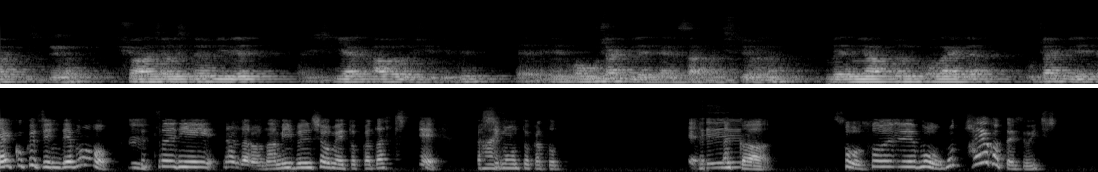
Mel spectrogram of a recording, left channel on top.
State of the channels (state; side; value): different; both; correlation 0.00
